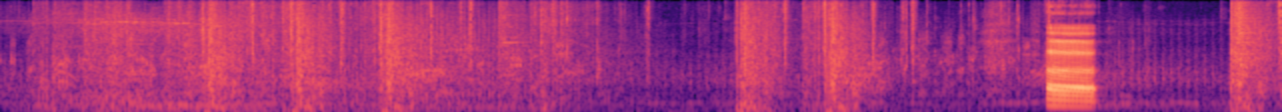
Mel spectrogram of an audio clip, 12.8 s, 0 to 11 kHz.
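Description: Shotgun blasts in the shooter game Half-Life 2 Episode 1: a few loud, sharp booms spread through the clip over steady game noise, with a brief rising electronic whine near the end.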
